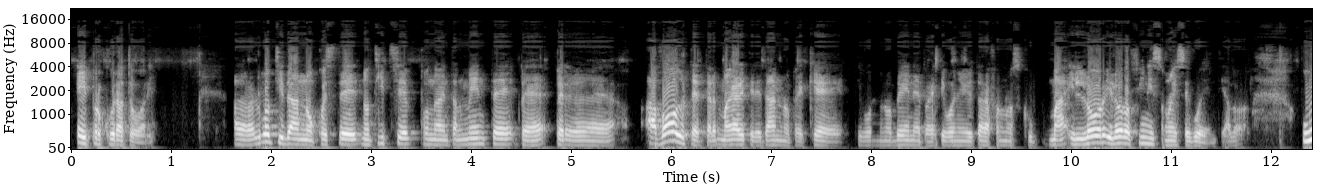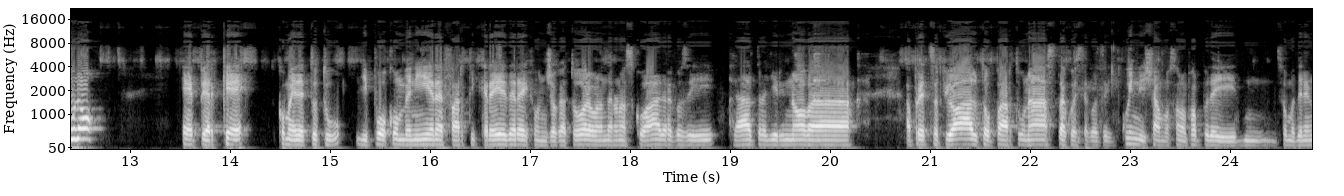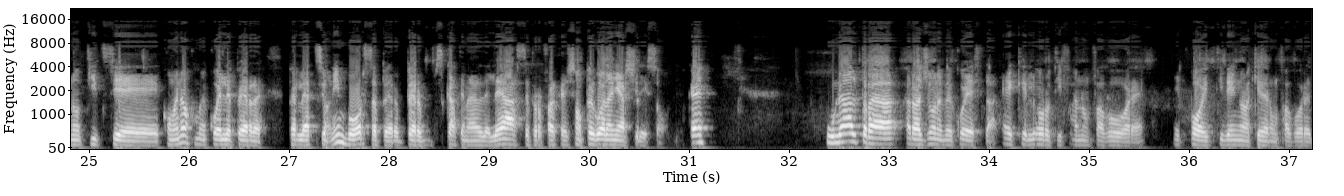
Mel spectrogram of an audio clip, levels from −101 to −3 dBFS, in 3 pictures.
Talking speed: 195 wpm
